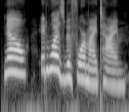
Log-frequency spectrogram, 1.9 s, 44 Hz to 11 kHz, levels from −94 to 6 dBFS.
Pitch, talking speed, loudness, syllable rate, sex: 250 Hz, 185 wpm, -18 LUFS, 4.7 syllables/s, female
